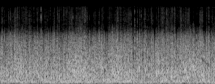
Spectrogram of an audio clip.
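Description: Motolux Rossi RS 108r scooter's engine and variator drive running steadily at about 60 km/h, largely covered by heavy wind buffeting on the microphone. The front variator is a 2 mm larger performance unit with 8 g rollers.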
